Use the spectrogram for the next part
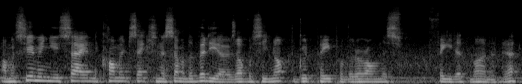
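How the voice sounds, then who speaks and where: A man's voice: mid-range voice, steady tone, very fast, noisy background. A man with a New Zealand accent chatting casually on a livestream, rambling as he answers viewer comments from an outdoor shelter. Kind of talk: casual live chat reading comments. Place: outdoor weather shelter on a golf course.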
